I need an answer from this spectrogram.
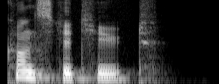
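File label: "constitute", British English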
